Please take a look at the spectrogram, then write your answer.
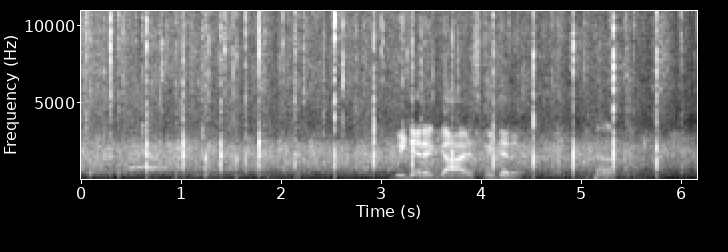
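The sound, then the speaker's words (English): A live audience at a convention in Providence claps steadily throughout, a dense wash of overlapping hand claps with sharper individual smacks, while a couple of voices speak excitedly over the applause partway through. “So let's give ourselves and the convention a big round of applause.”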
